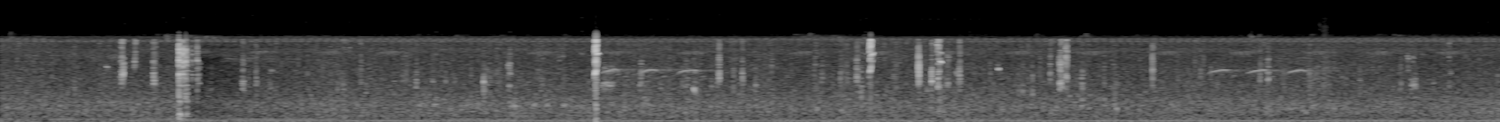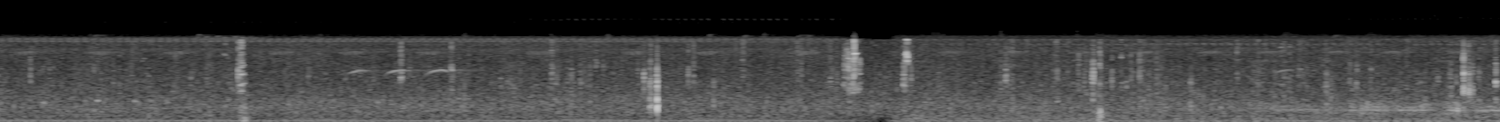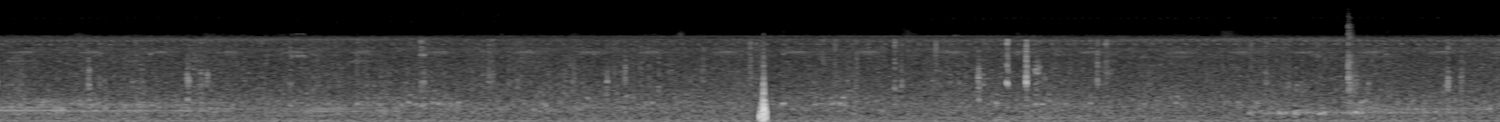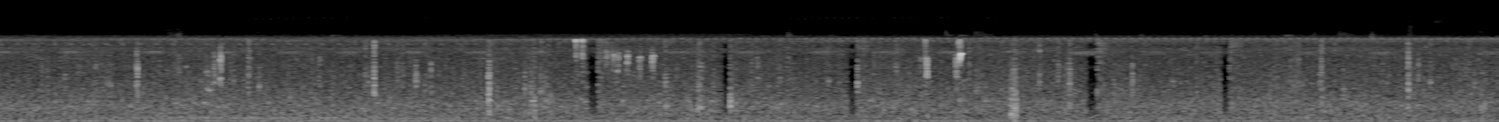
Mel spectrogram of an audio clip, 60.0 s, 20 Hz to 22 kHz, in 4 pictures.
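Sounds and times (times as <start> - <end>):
faint hiss: 0.0 - 59.9
birds tapping and knocking: 42.8 - 44.7.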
